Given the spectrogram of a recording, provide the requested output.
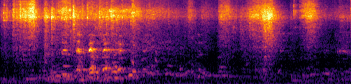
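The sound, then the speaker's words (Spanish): Several voices hoot together in imitation of an owl, overlapping low cooing calls that blur into a noisy, steady group sound for a few seconds. “A ver, háganle la lechuza ya.”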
